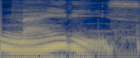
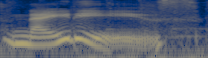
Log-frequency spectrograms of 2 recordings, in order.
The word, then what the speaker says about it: nighties: One type of sleepwear is silky '90s. 90s.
